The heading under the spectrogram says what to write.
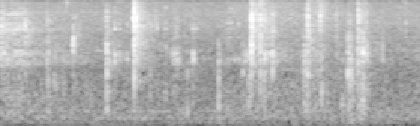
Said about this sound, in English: So these are a little bit tougher to chew, actually. So these might be on the old side.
